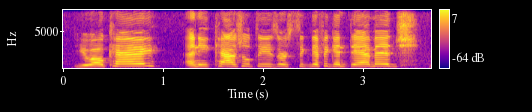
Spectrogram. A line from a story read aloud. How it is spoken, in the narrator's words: Amelia, like, yells over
